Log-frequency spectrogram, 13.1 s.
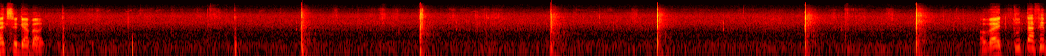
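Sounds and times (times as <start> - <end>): hatchet chopping into log: 3.7 - 4.0, 5.2 - 5.5, 6.8 - 7.1, 8.2 - 8.4, 10.0 - 10.3, 11.4 - 11.7.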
